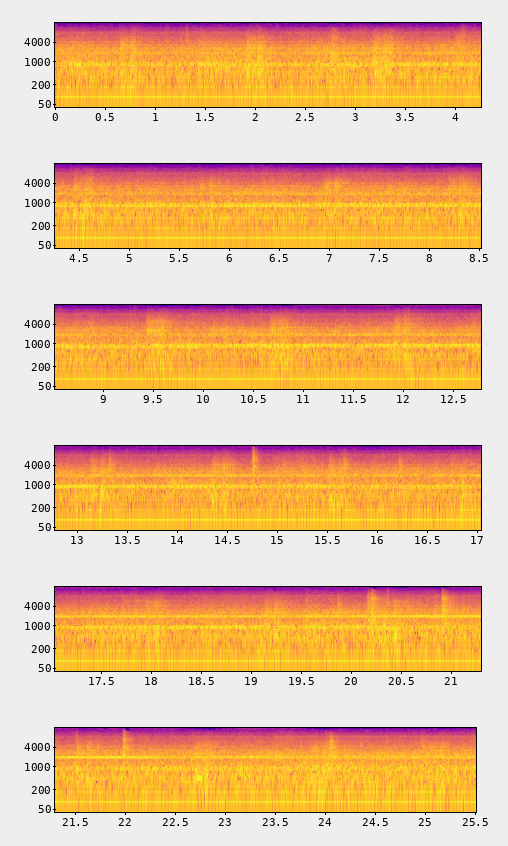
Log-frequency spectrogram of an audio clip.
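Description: A vehicle hums steadily as it travels along.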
